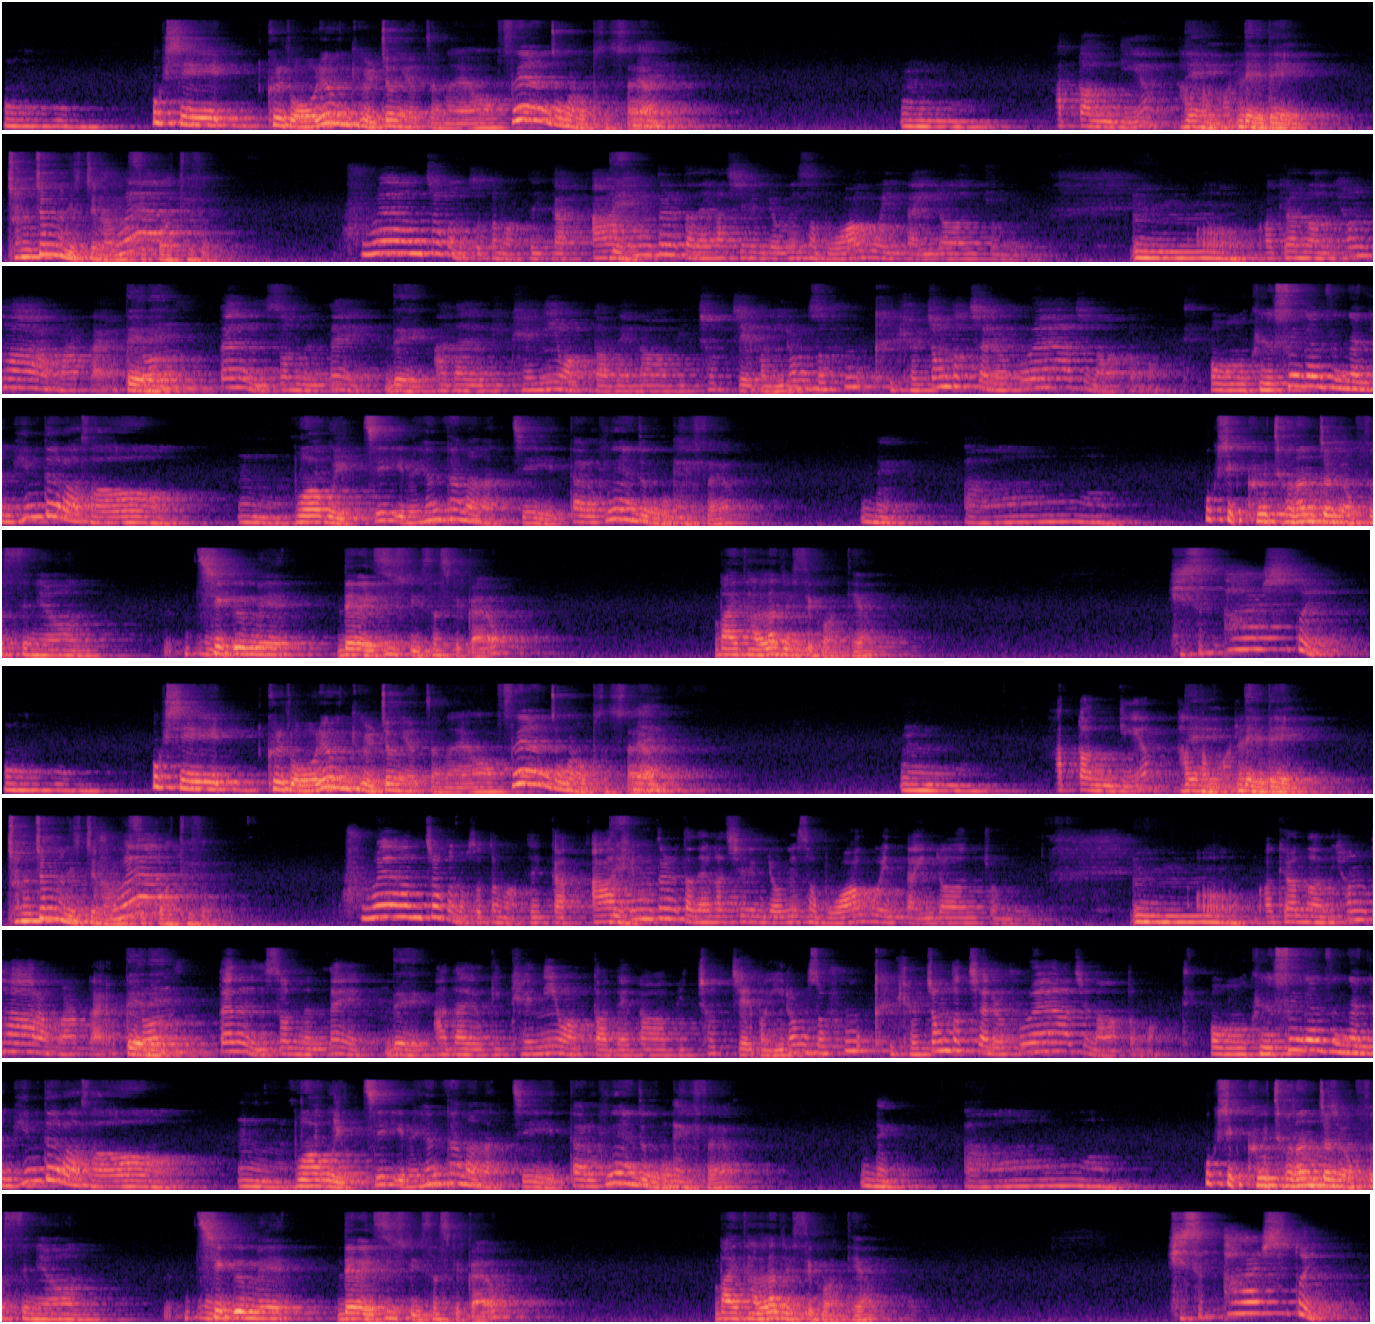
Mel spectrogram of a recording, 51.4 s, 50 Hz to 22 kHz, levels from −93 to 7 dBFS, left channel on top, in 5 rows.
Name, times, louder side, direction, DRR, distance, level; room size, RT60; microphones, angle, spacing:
voice 1, 0.0-0.7 1.1-4.9 8.8-9.7 10.3-11.6 14.8-15.0 18.7-19.6 21.5-21.9 23.4-23.8 29.6-32.2 33.0-35.9 36.1-36.3 38.1-39.2 39.9-41.8 42.6-43.3 43.6-44.9 46.5-47.7, right 1 dB, 5° right, 3 dB, 0.5 m, -24 dB
voice 2, 6.7-7.4 7.9-9.3 10.7-11.6 12.8-18.6 19.3-23.3 23.8-29.3 32.6-33.1 35.8-36.1 37.3-37.6 40.3-41.2 41.5-41.6 42.6-42.8 46.7-47.5 49.9-51.0, right 2 dB, 70° right, 4 dB, 1.1 m, -30 dB
7.7 x 6.5 x 6.1 m, 1.0 s
head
